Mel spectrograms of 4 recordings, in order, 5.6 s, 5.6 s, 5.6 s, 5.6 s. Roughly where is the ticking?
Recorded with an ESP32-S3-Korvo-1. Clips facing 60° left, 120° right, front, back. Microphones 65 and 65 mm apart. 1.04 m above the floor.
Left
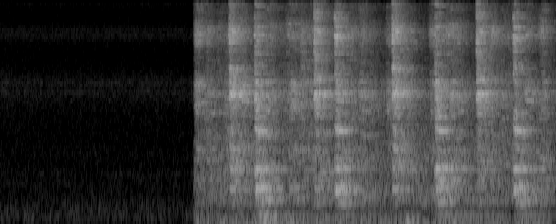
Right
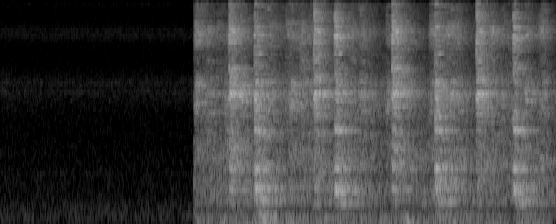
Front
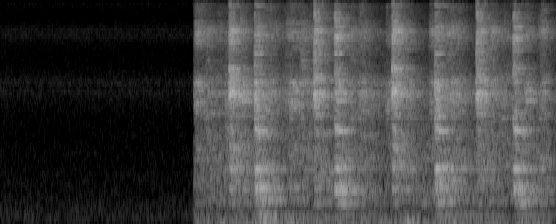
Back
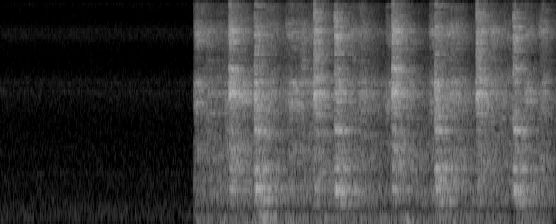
Right.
